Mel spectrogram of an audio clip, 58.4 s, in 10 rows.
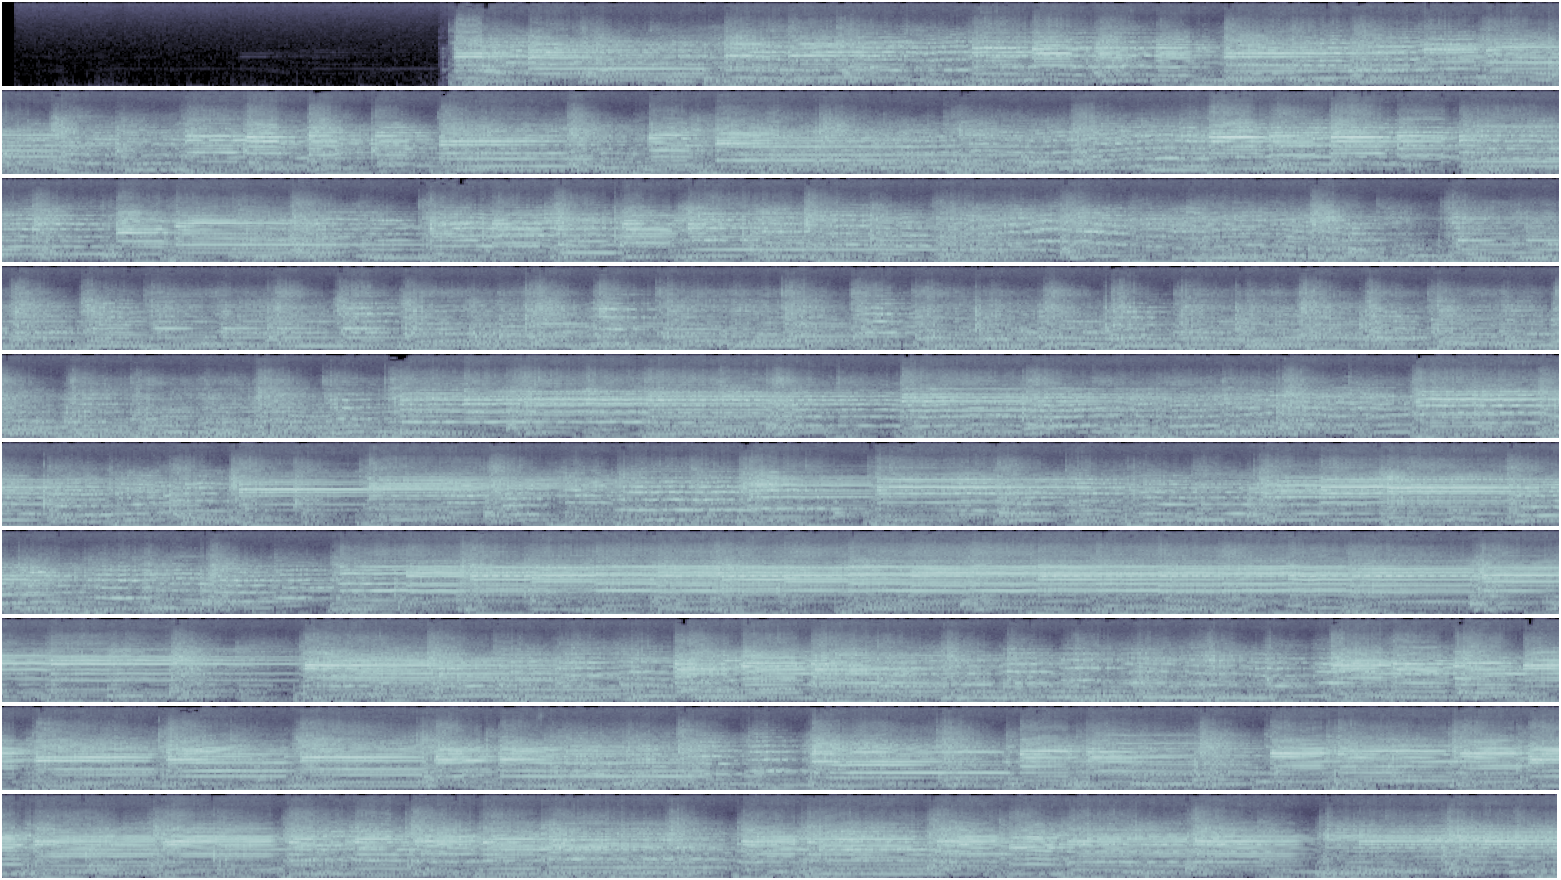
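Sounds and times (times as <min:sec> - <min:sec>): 
theme music: 0:01.7 - 0:58.3.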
